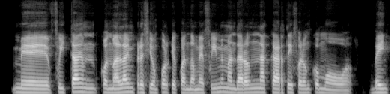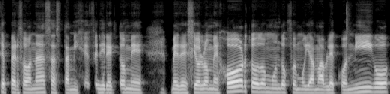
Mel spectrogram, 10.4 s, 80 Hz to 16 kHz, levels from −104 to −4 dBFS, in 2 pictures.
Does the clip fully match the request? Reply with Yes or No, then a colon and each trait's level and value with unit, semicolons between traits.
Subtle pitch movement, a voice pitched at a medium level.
Yes: narrow, 2.1 semitones; medium, 145 Hz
